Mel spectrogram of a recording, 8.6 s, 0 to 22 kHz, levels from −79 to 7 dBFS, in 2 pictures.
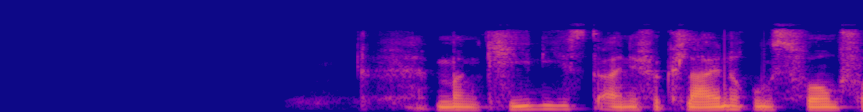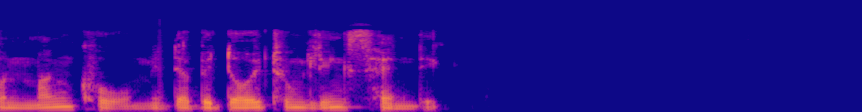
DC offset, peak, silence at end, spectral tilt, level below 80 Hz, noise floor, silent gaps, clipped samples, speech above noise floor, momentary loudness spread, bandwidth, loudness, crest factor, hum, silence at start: under 0.1%; -4 dBFS; 2.15 s; -5.5 dB/octave; -50 dBFS; -87 dBFS; none; under 0.1%; 65 dB; 9 LU; 9.2 kHz; -23 LUFS; 22 dB; none; 1.8 s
